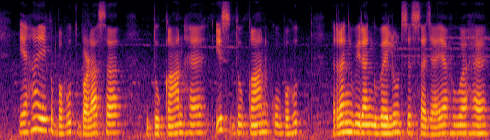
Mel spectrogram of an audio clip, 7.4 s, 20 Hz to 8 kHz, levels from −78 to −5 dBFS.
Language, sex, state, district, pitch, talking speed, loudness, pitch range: Hindi, female, Jharkhand, Garhwa, 180 Hz, 155 wpm, -16 LUFS, 165-190 Hz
